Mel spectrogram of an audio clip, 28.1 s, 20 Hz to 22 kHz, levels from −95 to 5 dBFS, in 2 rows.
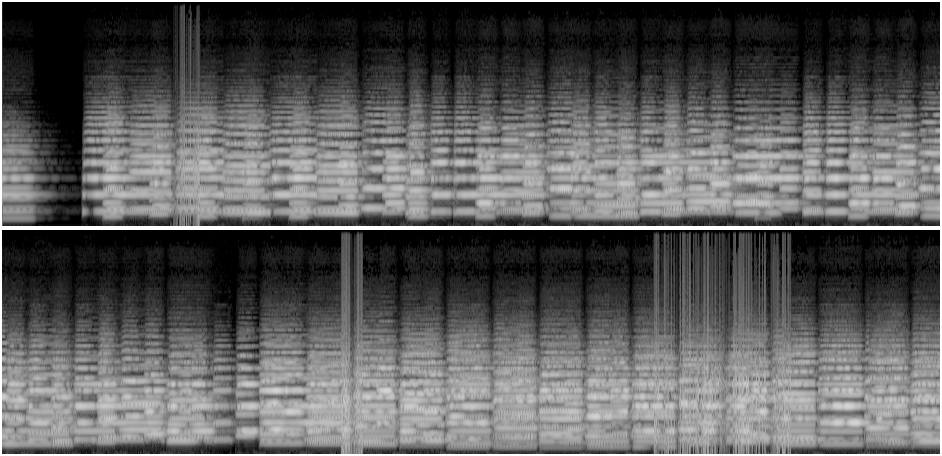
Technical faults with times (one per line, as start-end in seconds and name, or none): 2.57-2.95 processor overload crackle
19.15-19.47 processor overload crackle
23.85-25.89 processor overload crackle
